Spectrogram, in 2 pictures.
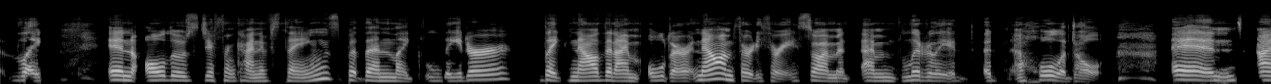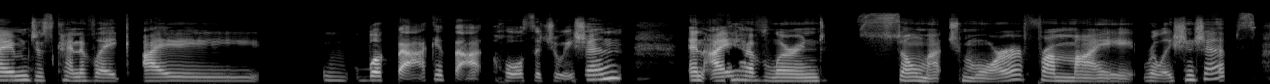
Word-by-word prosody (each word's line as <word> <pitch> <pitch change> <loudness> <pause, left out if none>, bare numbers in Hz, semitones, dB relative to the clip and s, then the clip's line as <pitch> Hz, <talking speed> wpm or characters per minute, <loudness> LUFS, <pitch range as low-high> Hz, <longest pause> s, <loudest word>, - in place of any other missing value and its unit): like 170 -3 0 0.6
and 210 -1 +6
all 195 +2 +3
those 190 -2 -3
different 185 -3 -6
kind 160 -3 +2
of 160 - -6
s - - -11
things, 195 - -3
but 205 - -3
then, 170 -3 +2
like, 155 -4 -4
later 205 +10 +2 0.3
like, 185 -7 +3
now 185 0 +6
that 190 -1 +1
I'm 165 -2 +4
older 180 -4 0
now, 225 +5 +7
I'm 240 -5 +6
33, 165 -1 -3
so 185 +2 -2
I'm 160 -3 +3
a 150 - -1 0.2
I'm 170 -2 -2
literally 175 -4 -2
a - - -6
d - - -27 0.2
a 170 - -2 0.3
a - - -3
whole 205 +4 -1
adult, 140 -2 -5 0.7
and 195 -4 +6 0.2
I'm 200 0 +5
just 185 -2 -6
kind 175 -3 -2
of, 175 0 -9
like, 160 -1 -3
I 170 -1 -3 0.6
w 185 -2 -17 0.2
look 195 -1 +4
back - - +2
at 220 -1 -7
that - - +1
whole 165 -1 -7
situation, 220 - -2 0.7
and 195 0 +4
I 175 +2 +7 0.2
have 190 -2 -2
learned 165 0 -2 0.3
so 180 -3 -5
much 155 +3 -4
more 150 +7 -2
from 175 -4 0
my 150 -2 -1
relationships, 205 - -4
175 Hz, 130 wpm, -24 LUFS, 165-200 Hz, 0.7 s, now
